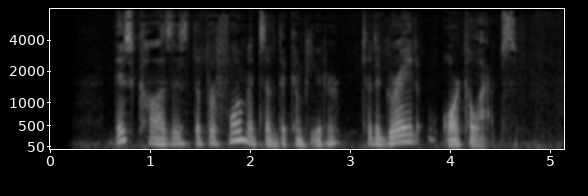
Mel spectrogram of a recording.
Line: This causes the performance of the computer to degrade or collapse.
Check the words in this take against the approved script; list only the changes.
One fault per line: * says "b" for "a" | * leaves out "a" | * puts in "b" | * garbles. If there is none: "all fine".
all fine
